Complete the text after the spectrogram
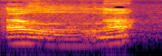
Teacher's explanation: Maka cara menebalkannya adalah ketika masuk atau membaca huruf ghain yang sukun, mulut agak membulat dan agak tempat keluarnya di tenggorokan atas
